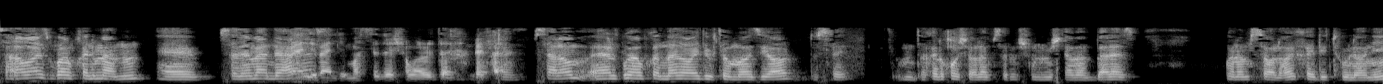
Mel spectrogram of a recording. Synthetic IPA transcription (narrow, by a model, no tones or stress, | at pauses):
sælɒːmæɾzmikʰo̞næmxejlimæmnun | sed̪ɒːjebænd̪ehææleælemɒːsed̪ɒːjeʃomɒːɾod̪ɒːɾimbefæɾlsælɒːmæɾzmikʰonæmxed̪̚mæt̪ɒːjed̪okʰt̪ʰoɾmɒːzijɒːɾd̪ust̪e | d̪ɒxejlixoʃhɒːlæmsed̪ɒʃunumiʃnævæmbæːd̪æz | onæmsɒːlhɒːjexejlit̪ʰuːlɒːniː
